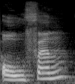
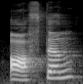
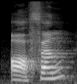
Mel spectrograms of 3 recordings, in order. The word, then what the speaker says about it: often: Essa que eu falei errado por muitos anos, eu sempre falava ofen, não é ofen, é often, ou often. Pode falar o t, pode não falar, tanto faz.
